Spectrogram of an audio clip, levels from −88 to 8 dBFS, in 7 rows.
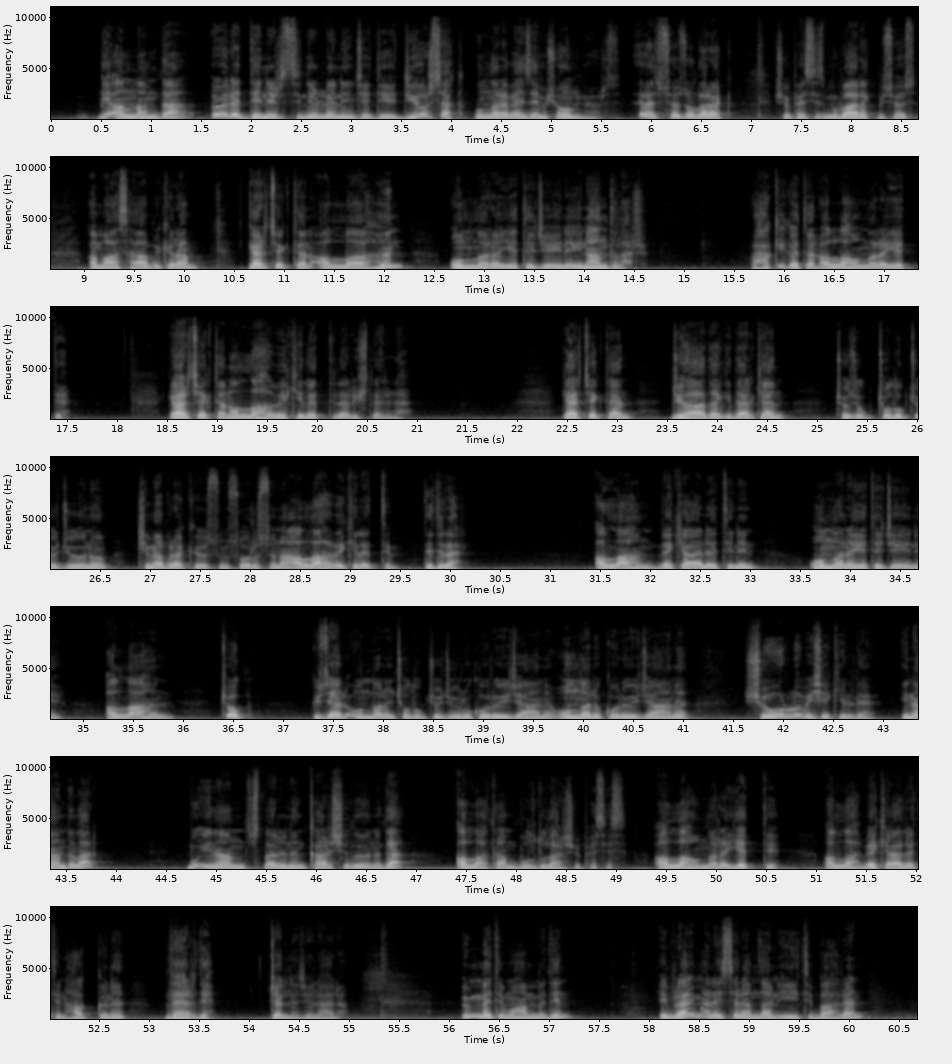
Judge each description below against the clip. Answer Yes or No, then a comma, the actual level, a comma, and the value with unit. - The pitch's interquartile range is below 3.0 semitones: No, average, 4.6 semitones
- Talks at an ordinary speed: No, slow, 85 wpm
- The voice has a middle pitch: Yes, medium, 165 Hz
